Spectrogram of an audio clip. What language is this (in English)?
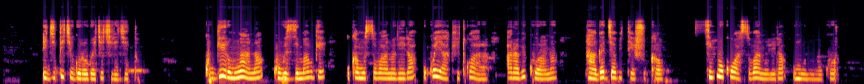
Kinyarwanda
